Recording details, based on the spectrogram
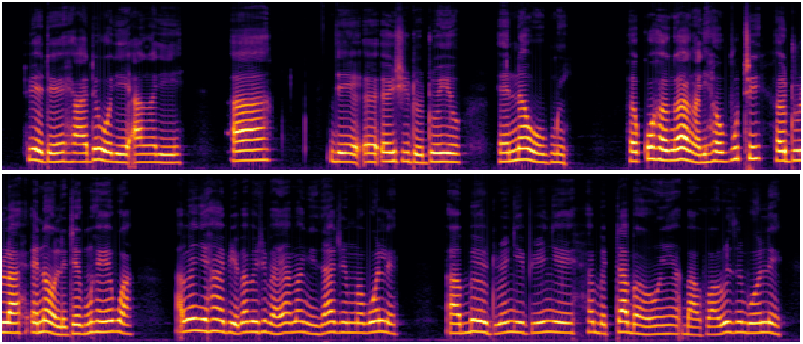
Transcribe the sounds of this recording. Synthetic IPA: fi˦e˨de˨a˨de˦wo˨d͡ʒe˨a˨ŋã˨d͡ʒe˨ | a˦ | d͡ʒe˨e˨ʒi˧do˨do˦je˦o˨ | e˨nã˦wo˨ɡ͡bi˨ | he˨kʷo˦ɦe˧ŋ˦ɡa˦˨ŋã˨d͡ʒe˨ɦe˨bu˦ti˦he˨du˧la˦e˨˦nã˦wo˨le˨de˨ɡ͡bĩ˦ɦe˦je˦bʷa˨ | a̰˨be˦e˦ɦã˦e˨bi˨je˨ba˦be˦ʒi˦ba˨˦a˦mã˦ɲĩ˨za˨˦d͡ʒĩ˦ŋ͡mã˨bo˦le˨ | a˨be˦˨du˨no˦d͡ʒe˦bi˨je˦ɲ˦d͡ʒe˦he˦be˨ta˦be˨he˨wo˦ja˨ba˨vʷa˨ɾu˦zĩ˦bo˦le˨

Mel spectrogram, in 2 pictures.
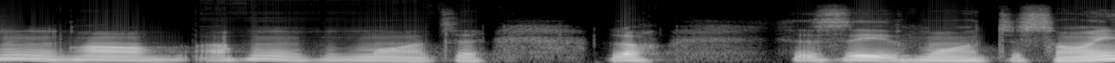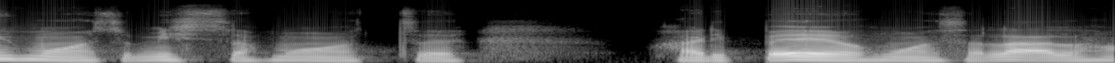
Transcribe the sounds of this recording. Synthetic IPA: mũː˦˨ɦõ˧a˧ʔmũː˦˨˧mɔ̃ː˨t͡sə˨ | lo˦ | se˧s̬i˦ʔmɔ̃ː˨t͡sə˨sõ˨˦ĩ˦mɔ̃ː˧˨t͡sə˨mĩ˧sa˧mɔ̃ː˧˨t͡sə˨ | ha̰˨ɾi˨pe˦o˧mwɔ̃ː˧˨sa˨la˦ʔla˧ɦo˧

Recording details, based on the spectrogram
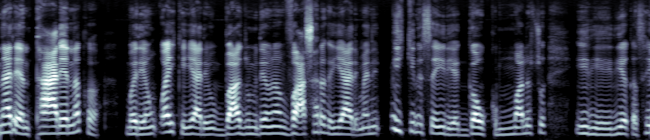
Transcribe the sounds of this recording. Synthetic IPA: na˦ɾja˨nta˦ɾa˦na˦ka˨ | ma˨ɾi˨ja˦nwʷa˦i˦kə˨ja˨ɾi˨ba˨d͡ʒu˨mu˨ɾna˦nva˨sa˦ɾɡa˨ja˦ɾi˨ma˨˦ni˦ɗi˦ki˦ni˦sa˦i˨ɾje˨ɡa˦wkə˨ma˦lu˦su˦ | i˨ɾje˨ɾi˦je˦ka˨sa˦

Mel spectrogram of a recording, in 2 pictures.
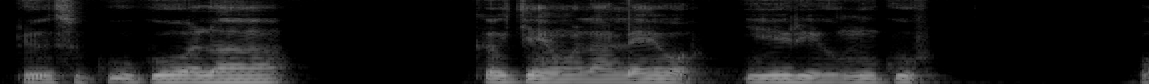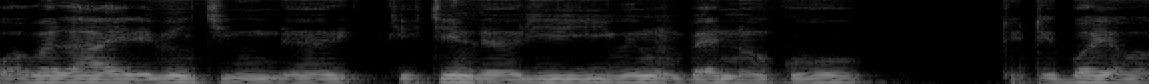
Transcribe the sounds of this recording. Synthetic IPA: d̥ɨ̰˨su˨ku˦˨ko˦wɔ˦la˦ | kə˦t͡ʃɛ̃˨wɔ˨la˨lɛː˦wɔ˦˨ | ɲẽ˦ɾe˨wo˨ŋũ˦ko˦˨ | wɔ˨˦bə˦la˦˨je˨ɾe˨bi˦n˨t͡ʃi˨lə˨˦i˦t͡ʃe˨t͡ʃe˦lə˨ɾiː˦we˦ŋũ˨bɛ˦nɔ̃ː˨ko˦ | d̥ɨ˨de˨˦bɔ˦jə˨wɔ˨

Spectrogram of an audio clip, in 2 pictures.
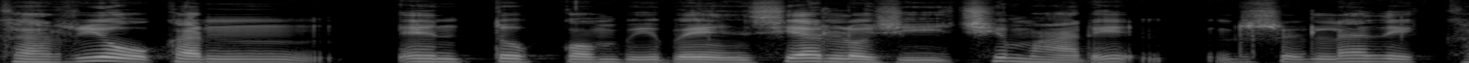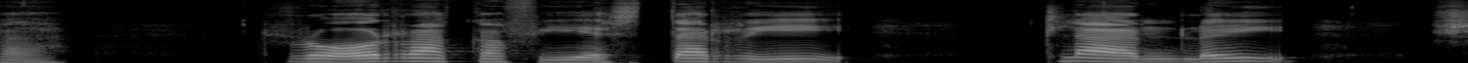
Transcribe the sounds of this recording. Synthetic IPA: ka˨ɾju˦ka˧n | e˧nt̪u˧b̚ko˨mbi˧be˨nsja˦lo˧t͡ʃi˨t͡ʃi˦ma˨ɾe˦ʐe˧la˦d̪e˧ka˨ | ɾo˦ɾa˦ka˧fje˨st̪a˦ri˧˦ | t̪la˧nlo˦j

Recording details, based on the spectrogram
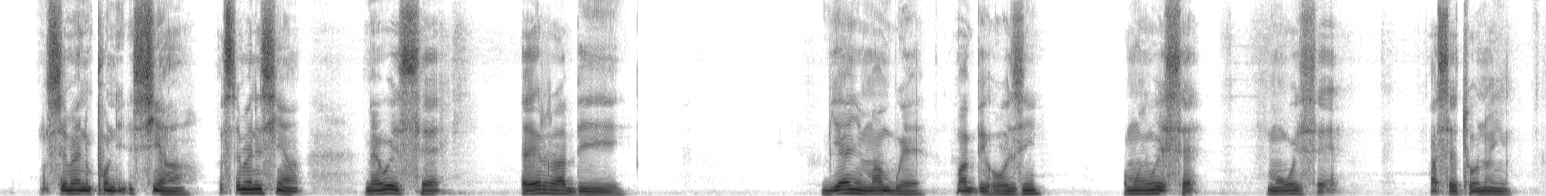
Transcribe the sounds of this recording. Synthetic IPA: ũ˨se˦mɛ̃˦nĩ˦pʰu˦nĩ˨sĩ˦ã˨ | se˦mɛ̃˦nĩ˦sĩ˦ã˨ | mɛ̃˨˦we˦˨sɛ˦˨ | jɾɾa˨be˨ | bi˦a˦ɲĩ˦mã˦bu˨ɛ˨ | mã˦be˨ho˨zĩ˦ | a˨mũ˦ɲĩ˦we˦˨sɛ˨˦ | mũ˨˦we˦˨sɛ˨ | a˨sɛ˨tʰo˨nũ˦ɲĩ˨

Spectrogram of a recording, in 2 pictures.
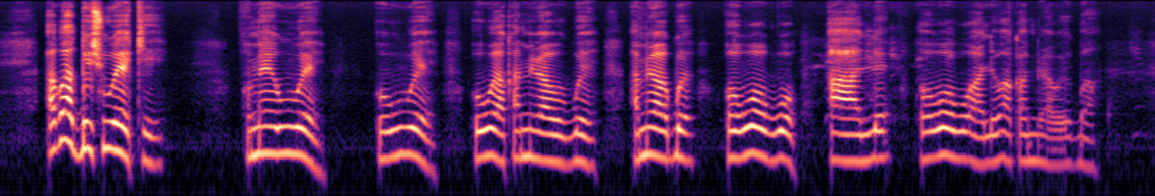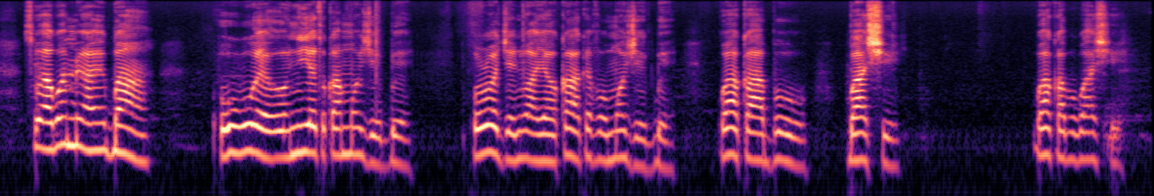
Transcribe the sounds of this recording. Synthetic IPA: a˧wa˦˨ɡ͡be˦ʃu˦ɛ˦˨ke˨ | ɔ˧mɛ˦wu˦ɛ˦˨ | o˧wu˦ɛ˦˨ | o˨˧wa˨ka˨˦mĩ˦ɾa˧wo˨wɛ˨ | a˨mĩ˦ɾa˧o˧ɡ͡bɛ˧ | ɔ˧wɔ˦˨wɔ˦˨ | a˨lɛ˦ | ɔ˧wɔ˦˨wɔ˧˨a˨lɛ˦a˦˨ka˦mĩ˦ɾa˨wɛ˨ɡ͡bã˦˨ | so˦a˨wa˦mĩ˦ɾa˨˧˨wɛ˦ɡ͡bã˦˨ | o˦˧˦wo˦ɛ˦˨o˧nĩ˦ɛ˦to˦ka˦mɔ̃˦˨d͡ʒɛ˨ɡ͡bɛ˨ | o˦ɾɔ˦˨d͡ʒɛ˨nũ˨˧˦a˨ja˨o˨ka˦a˧kɛ˦fɔ˧mɔ˦˨d͡ʒɛ˨ɡ͡bɛ˨˦ | a˦˨ka˦bo˦ | ɡ͡ba˦ʃe˧ | wa˦˨ka˧˦bo˧˨ɡ͡ba˦ʃe˧

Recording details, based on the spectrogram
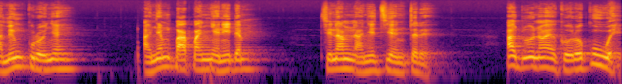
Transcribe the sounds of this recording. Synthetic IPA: a˨mi˨ŋ̩˦ku˦ɾo˨ɲe˦ | a˨ɲe˦ŋ͡m̩˦k͡pa˨k͡pa˦ɲ˦ɲe˨ni˦de˦m | si˦na˦m̩˦na˨ɲe˦t̬je˨n̩˨te˦ɾḛ˨ | a˦du˦a˦na˦˨me˨koː˨ɾo˦ku˦we˨

